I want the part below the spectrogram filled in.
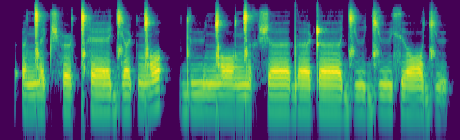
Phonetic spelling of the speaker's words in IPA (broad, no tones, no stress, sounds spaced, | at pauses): ʔ ɜ ŋ͡ǀ ɛ t͡ʃʰ ə˞ ǀʰ ɛː d͡ʑ ɜː ʈ ŋ͡ǀ ɔ | d ʉː ŋ͡ǀ ɔː ŋ͡ǀ ə x ʃ ɜː d̪ ɜː ʈ ɜː d͡ʑ ɨː d͡ʑ ʉː xʲ ɔː d͡ʑ ʉ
